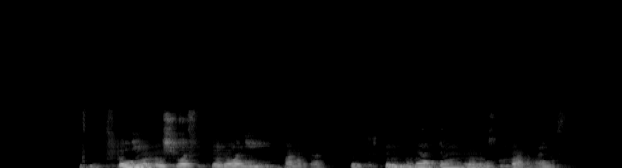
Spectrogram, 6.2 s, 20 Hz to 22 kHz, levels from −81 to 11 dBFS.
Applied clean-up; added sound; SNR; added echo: neural mask model DeepFilterNet 3.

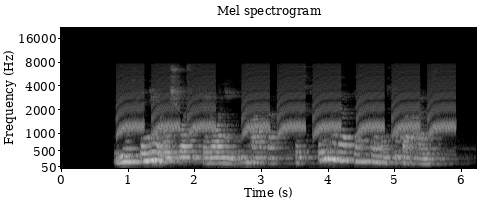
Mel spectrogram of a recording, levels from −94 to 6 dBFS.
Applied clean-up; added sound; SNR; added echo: none; Alarm; 12 dB; reverberation time 0.9 s.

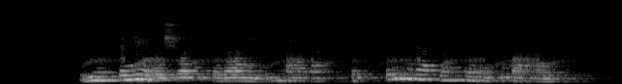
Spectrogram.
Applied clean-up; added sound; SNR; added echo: neural separator model SepFormer DNS4.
